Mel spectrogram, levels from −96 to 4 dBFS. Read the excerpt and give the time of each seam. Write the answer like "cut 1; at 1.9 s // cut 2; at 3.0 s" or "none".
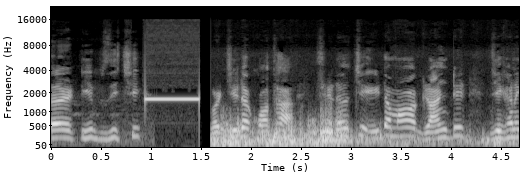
cut 1; at 1.1 s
